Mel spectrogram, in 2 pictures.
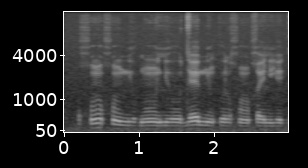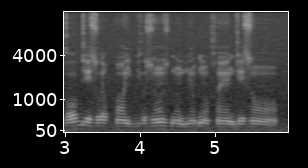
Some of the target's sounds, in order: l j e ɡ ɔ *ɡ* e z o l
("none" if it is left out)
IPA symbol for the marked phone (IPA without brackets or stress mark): ɡ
